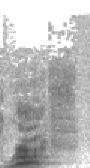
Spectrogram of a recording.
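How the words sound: The word is said the American way. "They pronounce it phonetically correct"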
